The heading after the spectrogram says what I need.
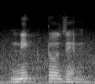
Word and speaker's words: pnictogen: তো নিকটোজেন মৌল এর ইংরেজি বানানটা হচ্ছে PNICTOGEN, নিকটোজেন।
